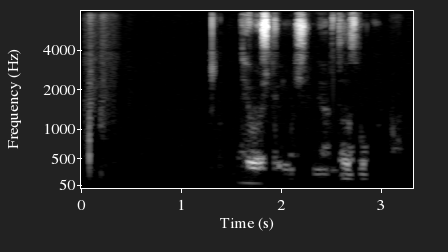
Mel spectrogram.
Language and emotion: Russian, neutral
